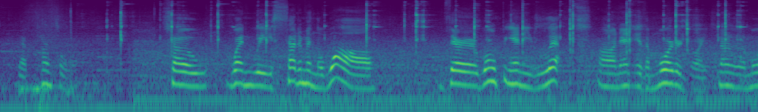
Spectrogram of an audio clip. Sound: background music continues; clinking sound of hammer and straight edge on stone

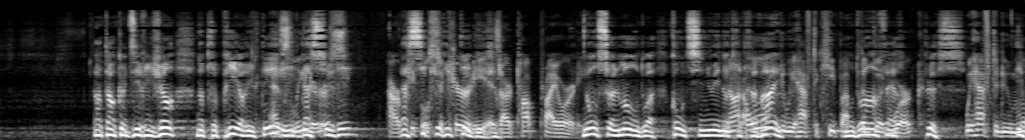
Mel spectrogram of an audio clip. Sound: speaking French

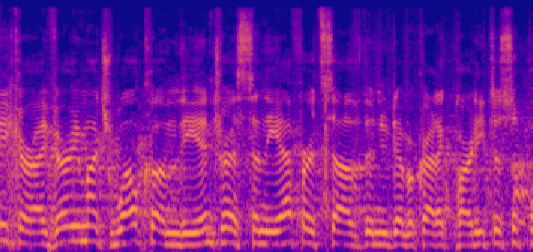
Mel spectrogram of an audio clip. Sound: some Applause

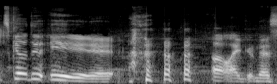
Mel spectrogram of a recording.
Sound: chuckles

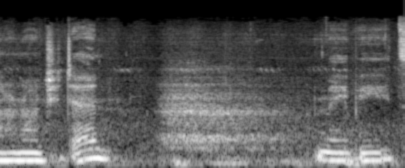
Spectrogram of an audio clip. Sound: sighs

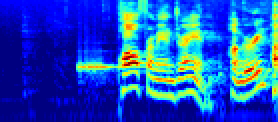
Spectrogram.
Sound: ding

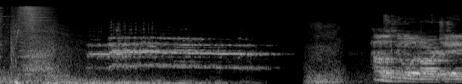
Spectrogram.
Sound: rooster crowing

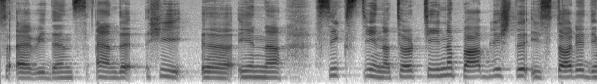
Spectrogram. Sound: italian

